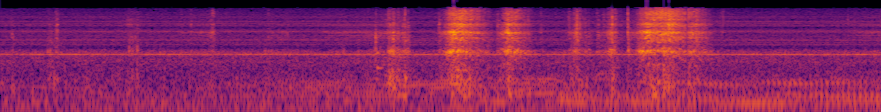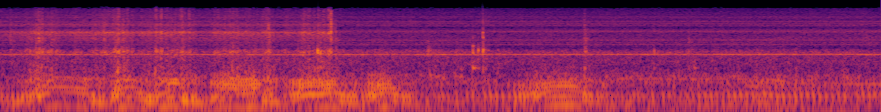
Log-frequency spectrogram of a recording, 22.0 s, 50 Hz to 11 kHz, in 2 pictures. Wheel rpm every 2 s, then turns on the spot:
0, 0, 10, 20, 20, 10, 20, 10, 0, 0, 0.
10-16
